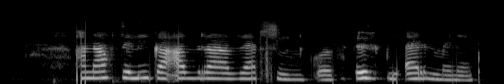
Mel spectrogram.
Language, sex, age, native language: Icelandic, male, 12, Polish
